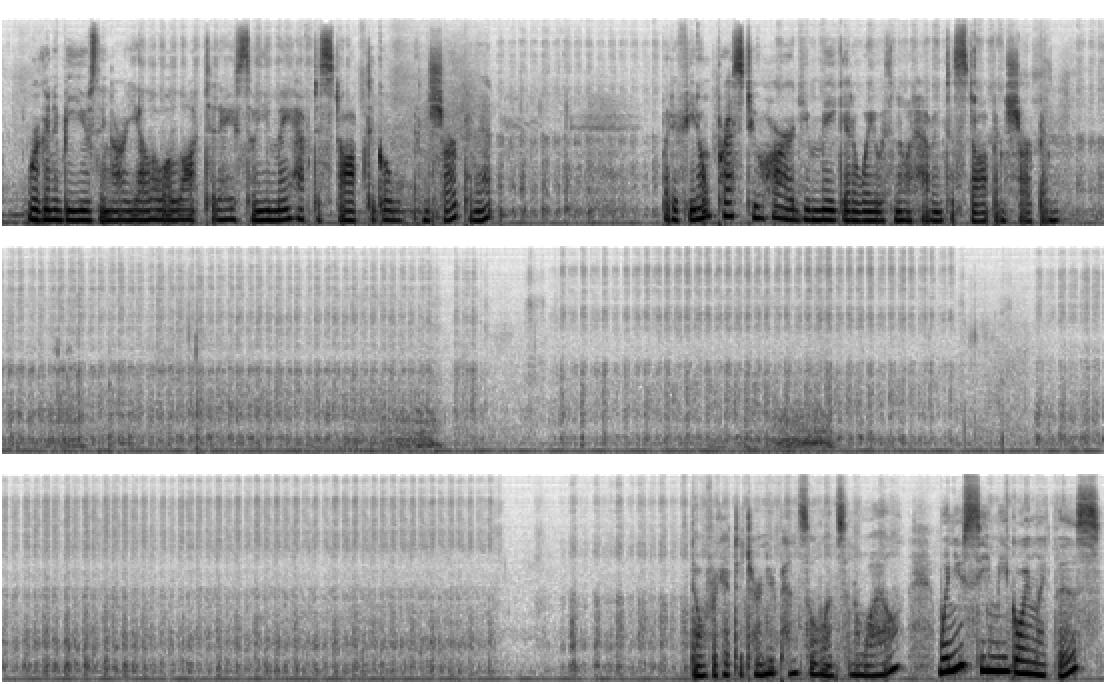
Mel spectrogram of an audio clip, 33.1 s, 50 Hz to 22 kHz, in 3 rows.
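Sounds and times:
low steady hum: 0.0 - 33.0
pencil scratching on paper: 0.8 - 15.9, 16.6 - 20.6, 21.3 - 27.0, 27.6 - 30.4.

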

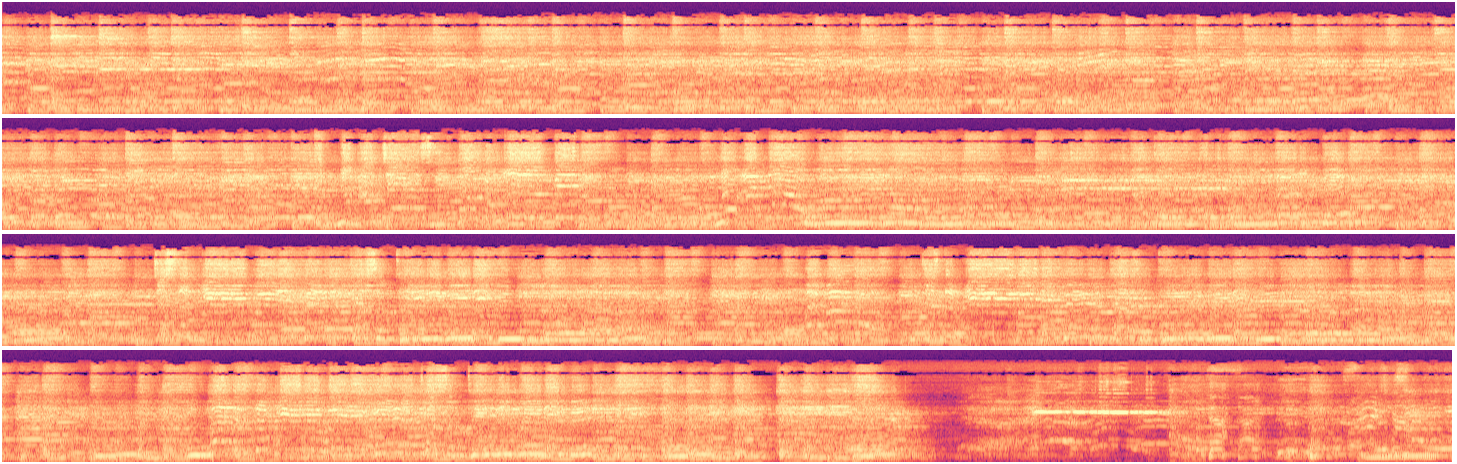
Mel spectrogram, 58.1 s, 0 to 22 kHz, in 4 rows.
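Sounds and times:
steady bass line: 0.0 - 53.1, 55.3 - 58.0
live band with electric guitar: 0.0 - 58.0.

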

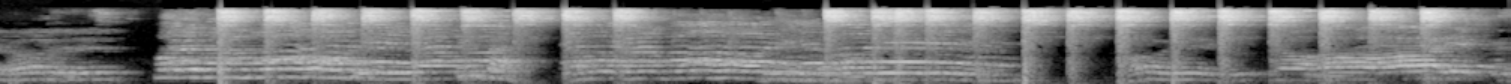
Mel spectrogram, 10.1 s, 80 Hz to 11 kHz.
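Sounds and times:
person singing devotional melody: 1.1 - 6.8
jingling hand cymbals: 1.5 - 4.4, 5.5 - 9.9.

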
